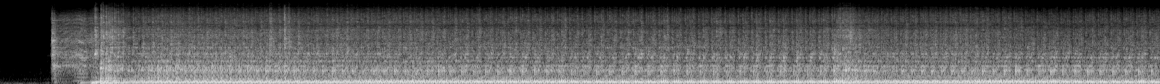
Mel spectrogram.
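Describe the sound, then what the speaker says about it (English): A Jeep 4.0 L6 engine, freshly overhauled, cranks briefly and then catches, settling into a loud, steady idle that runs continuously to the end, close by with no voices. "Let's see if it starts now."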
